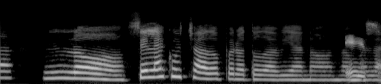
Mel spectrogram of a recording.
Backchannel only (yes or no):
no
